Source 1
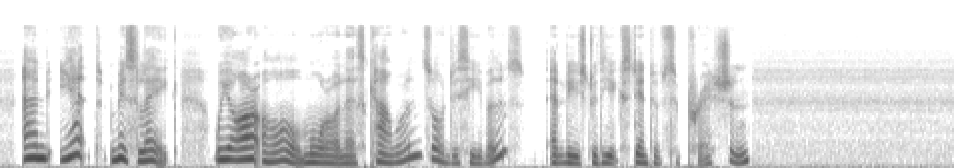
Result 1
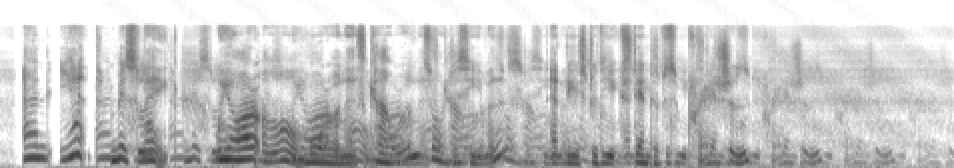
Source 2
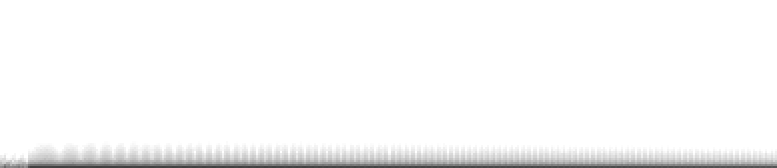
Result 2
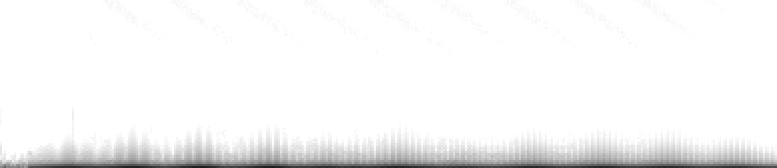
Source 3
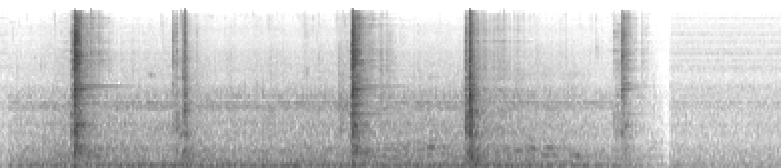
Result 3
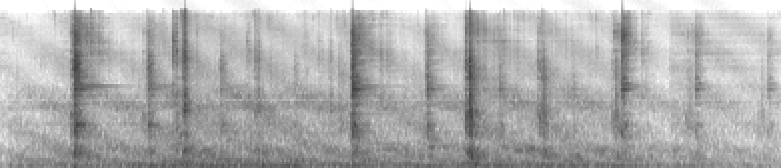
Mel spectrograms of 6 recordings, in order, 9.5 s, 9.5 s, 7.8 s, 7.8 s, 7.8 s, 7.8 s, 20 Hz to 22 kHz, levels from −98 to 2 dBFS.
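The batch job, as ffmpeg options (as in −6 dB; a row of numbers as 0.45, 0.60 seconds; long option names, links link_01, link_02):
-filter_complex "[0:a]afftfilt=real='re*pow(10,9/40*sin(2*PI*(0.6*log(max(b,1)*sr/1024/100)/log(2)-(-1.5)*(pts-256)/sr)))':imag='im*pow(10,9/40*sin(2*PI*(0.6*log(max(b,1)*sr/1024/100)/log(2)-(-1.5)*(pts-256)/sr)))':win_size=1024:overlap=0.75,acrossover=split=5800[link_01][link_02];[link_02]acompressor=threshold=-32dB:ratio=4:attack=1:release=60[link_03];[link_01][link_03]amix=inputs=2:normalize=0,highshelf=frequency=4600:gain=10.5,dynaudnorm=framelen=160:gausssize=9:maxgain=7.5dB,asplit=2[link_04][link_05];[link_05]adelay=13,volume=-12dB[link_06];[link_04][link_06]amix=inputs=2:normalize=0,asplit=2[link_07][link_08];[link_08]adelay=730,lowpass=frequency=4300:poles=1,volume=-10dB,asplit=2[link_09][link_10];[link_10]adelay=730,lowpass=frequency=4300:poles=1,volume=0.4,asplit=2[link_11][link_12];[link_12]adelay=730,lowpass=frequency=4300:poles=1,volume=0.4,asplit=2[link_13][link_14];[link_14]adelay=730,lowpass=frequency=4300:poles=1,volume=0.4[link_15];[link_07][link_09][link_11][link_13][link_15]amix=inputs=5:normalize=0,volume=-1dB"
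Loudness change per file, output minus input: +7.5, +8.5, −1.0 LU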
